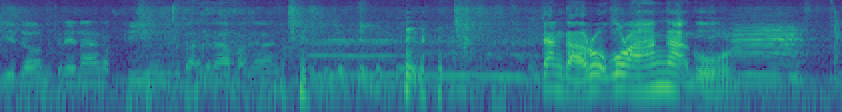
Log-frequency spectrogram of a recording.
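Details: Madura cattle at a bull race (karapan sapi) training session in Pamekasan; a series of loud, drawn-out moos with wavering pitch, several overlapping, rising to a strong wobbling bellow near the end, with people talking nearby.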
